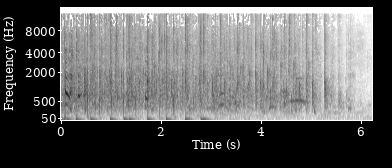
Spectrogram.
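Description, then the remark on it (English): An audience breaks into steady applause, many hands clapping in a dense, rapid patter that holds for about five seconds before tapering off into a few scattered claps and quiet. “I feel like they should get a round of applause for me.”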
